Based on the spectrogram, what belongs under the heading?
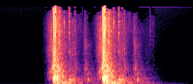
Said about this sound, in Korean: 재경이 놀라서 고지기를 불렀지만 대답이 없었고 재경은 크게 화가 나 발로 문을 박찼다.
